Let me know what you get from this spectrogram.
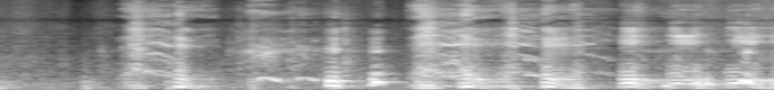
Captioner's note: chuckling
